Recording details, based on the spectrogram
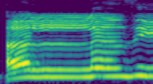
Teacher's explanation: zi panjang, dua ketukan. Karena ada ya mati diawali dengan kasroh, atau sebelum ya mati itu ada kasroh.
